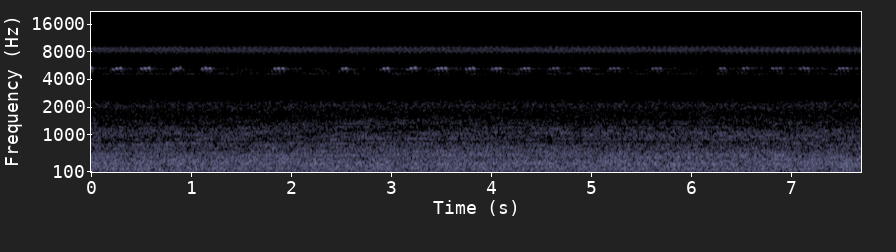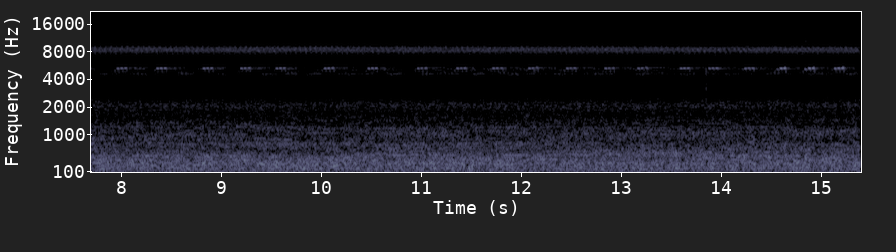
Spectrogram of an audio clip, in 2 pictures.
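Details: Crickets in a room giving an even train of bright, high-pitched chirps, several each second, against a quiet, steady background hiss.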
